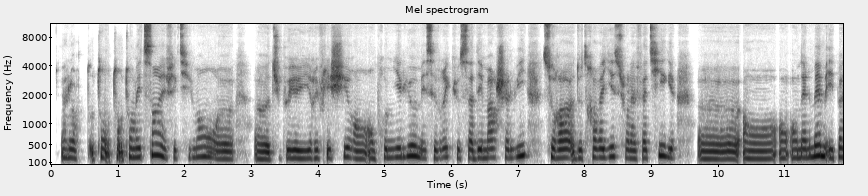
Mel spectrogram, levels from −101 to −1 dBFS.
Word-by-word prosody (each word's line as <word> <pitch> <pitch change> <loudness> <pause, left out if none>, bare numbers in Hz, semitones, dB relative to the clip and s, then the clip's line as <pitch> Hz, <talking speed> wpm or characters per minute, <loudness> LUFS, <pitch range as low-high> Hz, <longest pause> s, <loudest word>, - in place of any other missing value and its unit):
Alors, 200 -1 -2
t - - -3
ton - - +1
ton - - 0
ton 215 - -2
médecin 215 +5 +3
effectivement, 210 -1 -3
heu, 175 -1 0 0.3
heu, 170 -1 +3
tu 170 +3 -8
peux 190 0 0
y 185 0 +4
réfléchir 195 +3 -1
en 180 -2 -2
en 185 - -2
1er 200 +4 -3
lieu, 240 +2 +4
mais 195 -4 -2
c'est 185 +1 -2
vrai 210 +3 -4
que 200 -3 -8
sa 195 +1 -1
démarche 200 +1 0
à - - -3
lui 235 +6 +2 0.2
sera 200 -4 +2
de 190 +3 -1
travailler 205 +3 -1
sur 220 -3 -6
la 185 -1 -1
fatigue, 200 +3 0 0.3
heu, 175 -1 +2
en 180 -1 -1
en - - -3
en 195 0 -2
elle-même 235 +4 +6
et 195 - 0
pas 215 +3 -1
195 Hz, 190 wpm, -19 LUFS, 185-215 Hz, 0.3 s, elle-même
